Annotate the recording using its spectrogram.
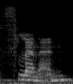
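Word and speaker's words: flehmen: to his brain which is a process called flemen which is spelled f l e h m.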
